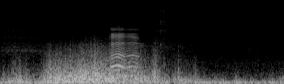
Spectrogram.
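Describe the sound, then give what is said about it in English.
Wind buffeting a microphone outdoors: a steady, rough low rumble that swells slightly near the first second and continues without a break to the end. “except for the fact that, sorry, wind.”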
